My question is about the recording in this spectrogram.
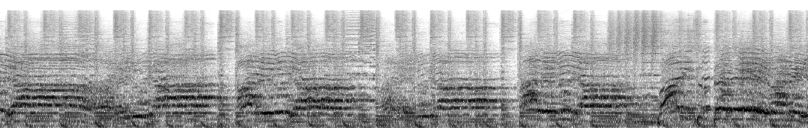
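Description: Mixed choir of men and women singing a Tamil Christian worship song into microphones, in long held phrases over a steady beat of band accompaniment.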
